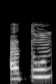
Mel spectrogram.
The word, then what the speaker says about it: atún: Otro ejemplo sería atún. Atún, si lo dividimos en sílabas, también son 2, siendo la sílaba tónica tun. Y como se tilda la vocal, pues nos quedaría atún.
